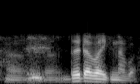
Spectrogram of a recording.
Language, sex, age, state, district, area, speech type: Odia, male, 18-30, Odisha, Nabarangpur, urban, conversation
